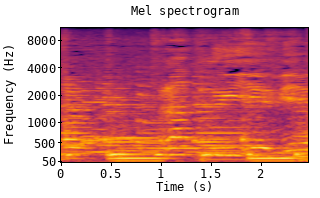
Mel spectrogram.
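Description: Live band music led by guitar, with a bass line that changes note about every half second under held melody notes.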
